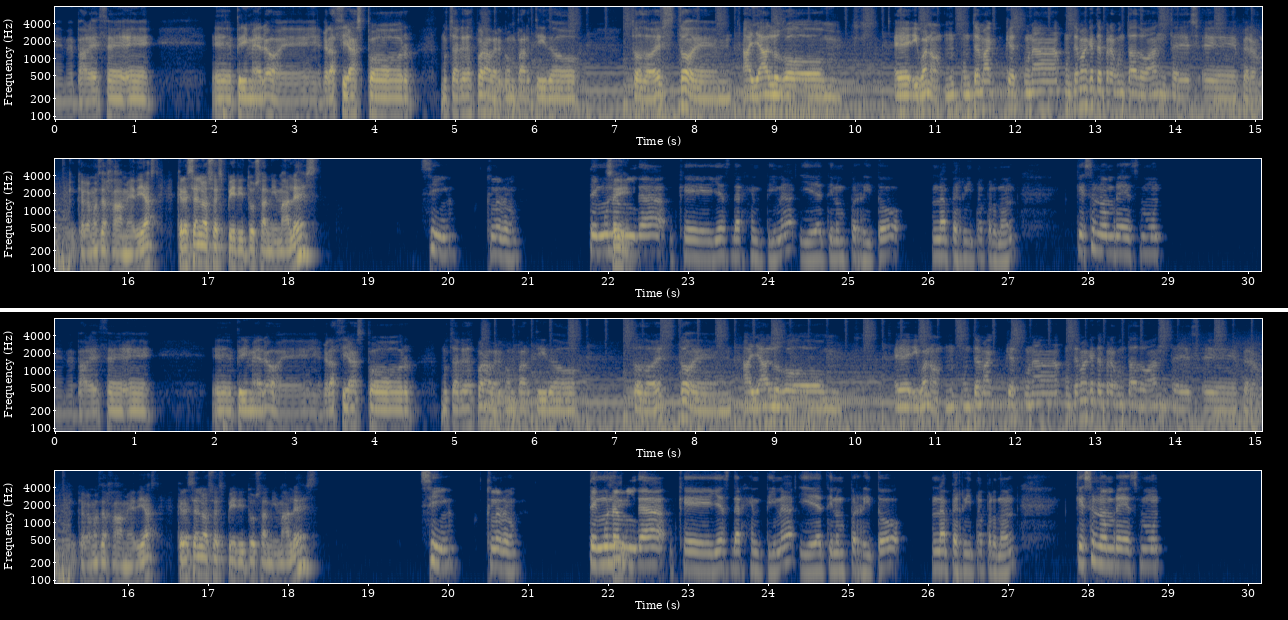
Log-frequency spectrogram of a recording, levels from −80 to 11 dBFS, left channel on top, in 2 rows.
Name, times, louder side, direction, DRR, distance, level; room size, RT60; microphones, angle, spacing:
voice 1, 0.0-1.7 2.0-6.6 7.2-10.2 10.5-18.4 22.1-22.3, left 4 dB, 65° left, 0.5 m, -22 dB
sound 1, 5.3-15.3, equal, 5° left, 0.4 m, -31 dB
voice 2, 19.7-20.1 20.5-20.9 21.8-25.6 26.1-27.5 27.9-28.9, right 3 dB, 60° right, 0.7 m, -27 dB
4.5 x 2.2 x 4.2 m
head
